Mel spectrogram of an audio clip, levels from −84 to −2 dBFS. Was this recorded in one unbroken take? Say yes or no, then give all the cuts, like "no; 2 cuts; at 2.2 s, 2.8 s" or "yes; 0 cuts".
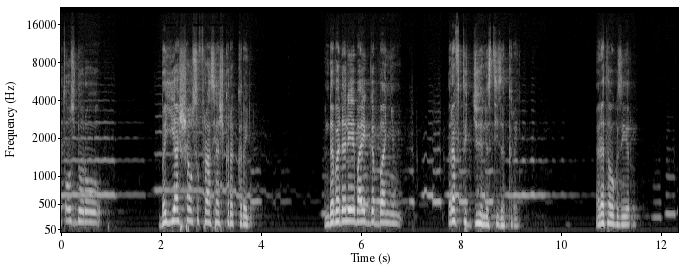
yes; 0 cuts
